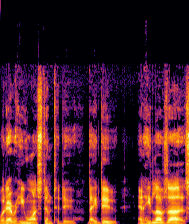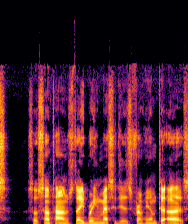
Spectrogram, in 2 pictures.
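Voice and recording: Someone is reading aloud in a natural voice, and the pitch moves in an ordinary way.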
